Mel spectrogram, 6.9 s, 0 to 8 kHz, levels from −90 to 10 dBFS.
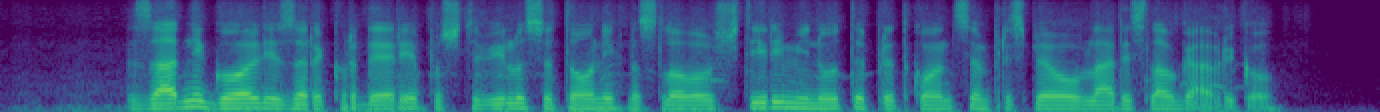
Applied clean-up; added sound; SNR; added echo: neural mask model RNNoise.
